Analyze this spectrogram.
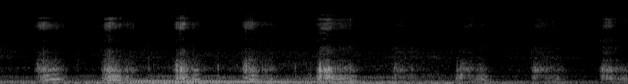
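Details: Seal point Siamese cat with a bad hacking cough: about nine short harsh hacking coughs in a steady run, low rumble underneath.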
